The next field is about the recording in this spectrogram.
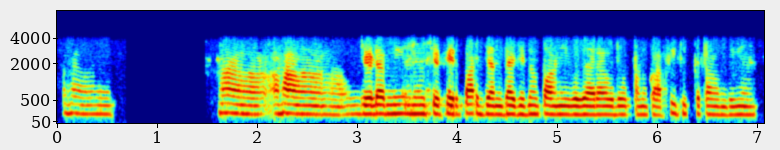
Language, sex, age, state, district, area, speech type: Punjabi, female, 30-45, Punjab, Muktsar, urban, conversation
